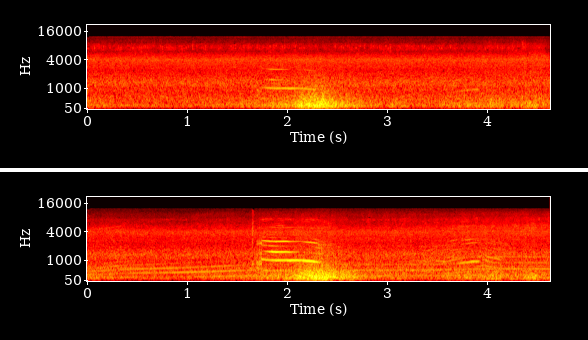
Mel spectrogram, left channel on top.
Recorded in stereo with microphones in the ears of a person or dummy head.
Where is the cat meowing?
50° right (ahead or behind); by 4.5 s 65° right (ahead or behind).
